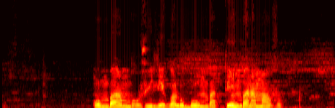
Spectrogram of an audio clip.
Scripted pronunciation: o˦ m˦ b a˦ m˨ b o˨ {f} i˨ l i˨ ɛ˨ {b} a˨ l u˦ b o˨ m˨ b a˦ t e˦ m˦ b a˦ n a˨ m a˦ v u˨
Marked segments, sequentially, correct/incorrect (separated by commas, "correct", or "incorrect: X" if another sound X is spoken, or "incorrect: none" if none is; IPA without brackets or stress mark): incorrect: v, incorrect: ɡ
